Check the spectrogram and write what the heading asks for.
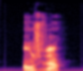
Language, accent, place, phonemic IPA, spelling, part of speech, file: French, France, Lyon, /ɑ̃ʒ.vɛ̃/, angevin, adjective, LL-Q150 (fra)-angevin.wav
- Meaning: 1. of Angers 2. of the region of Anjou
